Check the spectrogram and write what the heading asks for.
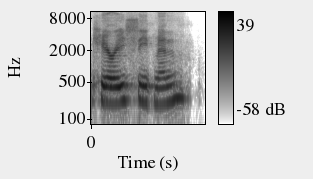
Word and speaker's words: Carrie Seidman: Um, so uh, the the address of the website is my name, Carrie Seidman, and you have to make sure it's spelled right.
